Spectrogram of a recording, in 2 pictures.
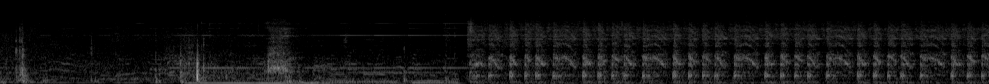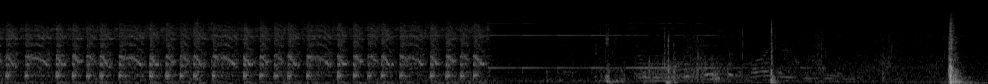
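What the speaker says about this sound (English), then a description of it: "want to listen to my engine doing that? All right, I'm going to try to start it now." A Jeep 3.6L V6 engine cranks with a fast rhythmic chugging for about ten seconds, then stops; soft clicks and handling noises come before and after.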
